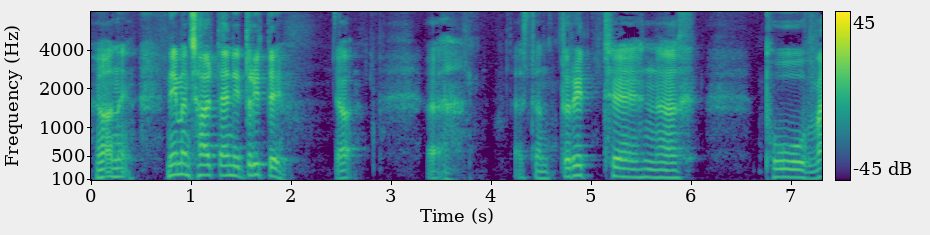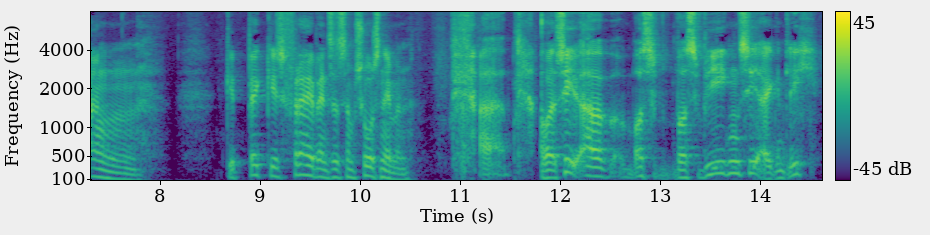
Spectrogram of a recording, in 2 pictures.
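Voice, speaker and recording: Man as a halting, officious Austrian railway girl. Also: mid-range voice, expressive, creaky. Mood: officious, cheeky. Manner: halting, stammering, pedantic, cheeky. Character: grumpy, officious young country female railway clerk. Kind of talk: comic radio play dialect acting.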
